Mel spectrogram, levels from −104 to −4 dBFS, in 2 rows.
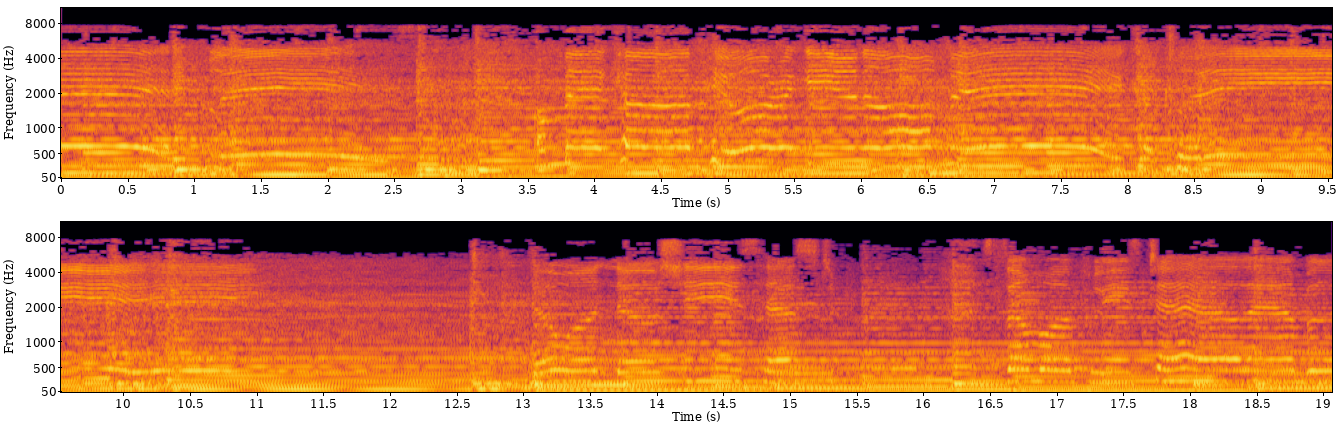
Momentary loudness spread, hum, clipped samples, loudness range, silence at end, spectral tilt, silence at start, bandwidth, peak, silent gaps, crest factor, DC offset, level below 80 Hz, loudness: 6 LU; none; under 0.1%; 4 LU; 0 s; -6 dB/octave; 0 s; 8 kHz; -2 dBFS; none; 14 dB; under 0.1%; -26 dBFS; -15 LUFS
